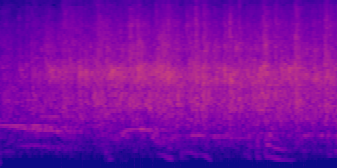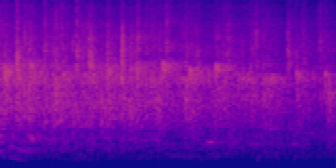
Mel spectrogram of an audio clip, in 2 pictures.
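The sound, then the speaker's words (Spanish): An audience claps steadily for about seven seconds to welcome new people, a dense, even wash of applause at constant loudness, with a few voices faintly audible underneath. “y aprovecho de saludar a los nuevos que no me conocen, porque sé que tenemos muchas personas nuevas aquí en casa a las cuales le damos un aplauso.”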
